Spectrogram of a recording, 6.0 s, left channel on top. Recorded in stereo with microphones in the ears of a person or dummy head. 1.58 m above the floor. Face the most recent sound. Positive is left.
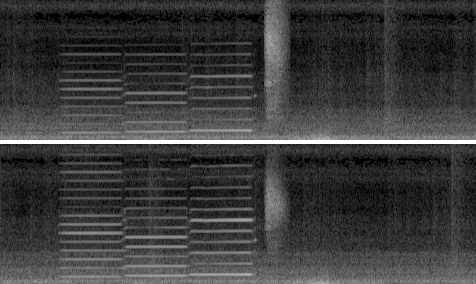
turn(degrees=40)  # may be behind; listen again after turning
